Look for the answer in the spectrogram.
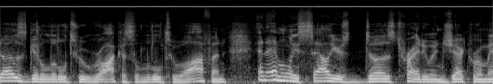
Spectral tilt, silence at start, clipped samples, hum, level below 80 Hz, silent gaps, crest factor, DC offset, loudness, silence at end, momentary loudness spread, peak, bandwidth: -7.5 dB/octave; 0 s; under 0.1%; none; -46 dBFS; none; 12 dB; 0.2%; -18 LUFS; 0 s; 4 LU; -4 dBFS; 17 kHz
